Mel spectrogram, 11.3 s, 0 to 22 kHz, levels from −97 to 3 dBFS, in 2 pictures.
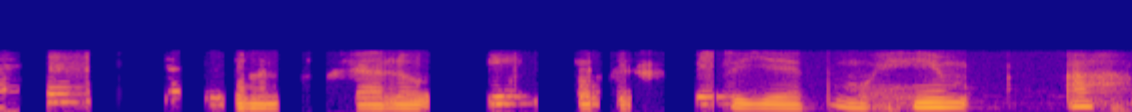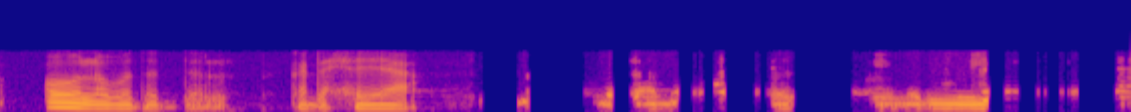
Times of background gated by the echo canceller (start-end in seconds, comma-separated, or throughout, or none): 0.48-0.68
